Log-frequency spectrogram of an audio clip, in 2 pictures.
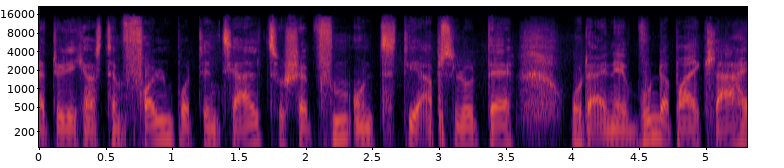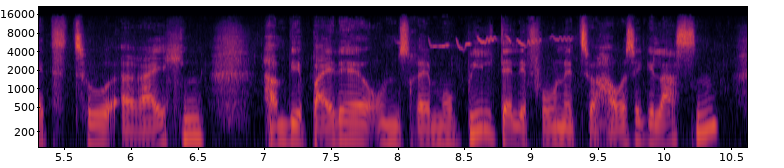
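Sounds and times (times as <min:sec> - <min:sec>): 
rushing stream: 0:00.0 - 0:10.6
speech: 0:00.0 - 0:10.6
birds singing in a forest: 0:06.3 - 0:10.6.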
